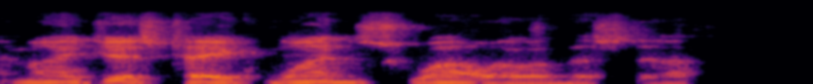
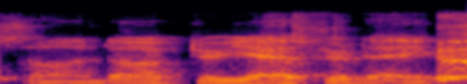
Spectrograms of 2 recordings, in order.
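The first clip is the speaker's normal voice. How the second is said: ordinary talk, nothing marked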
